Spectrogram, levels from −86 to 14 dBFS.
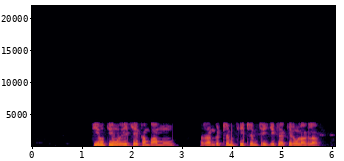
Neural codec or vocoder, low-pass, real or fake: vocoder, 44.1 kHz, 128 mel bands, Pupu-Vocoder; 3.6 kHz; fake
